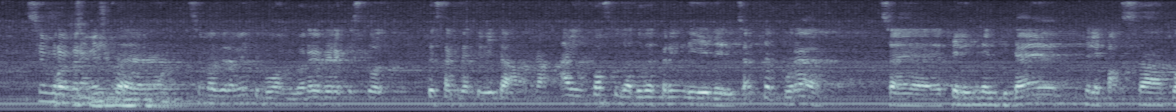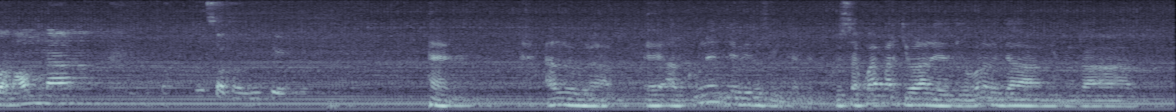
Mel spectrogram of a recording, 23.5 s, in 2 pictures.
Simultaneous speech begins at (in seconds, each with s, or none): 0.6 s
